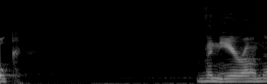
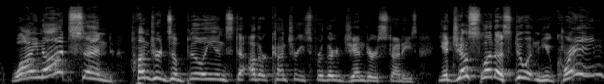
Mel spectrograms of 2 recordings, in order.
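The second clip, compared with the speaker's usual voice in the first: mocking government; 8 semitones higher, 5 dB louder than usual. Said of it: "next it'll be".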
